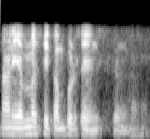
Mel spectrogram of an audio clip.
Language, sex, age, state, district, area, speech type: Tamil, male, 45-60, Tamil Nadu, Dharmapuri, urban, conversation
